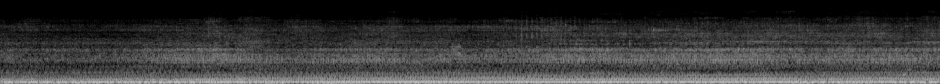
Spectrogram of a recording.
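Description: A diesel farm tractor engine labours under heavy load as it pulls a weight sled.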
